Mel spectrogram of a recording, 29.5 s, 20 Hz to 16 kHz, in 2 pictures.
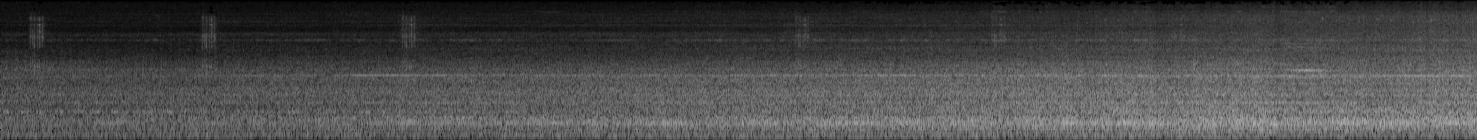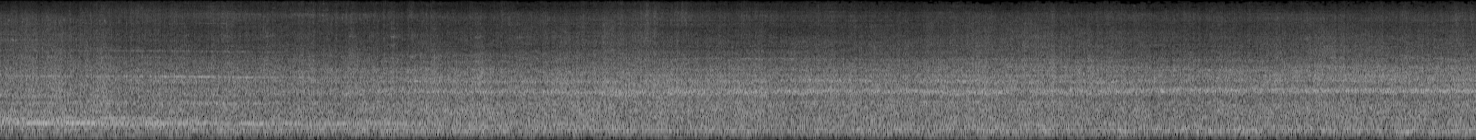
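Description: SM42 diesel locomotive approaching and passing at low speed, its engine growing steadily louder over the first half. A train of ballast hopper wagons then rolls past with a steady rumble of wheels on rail, with a high steady tone over it in the second half.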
